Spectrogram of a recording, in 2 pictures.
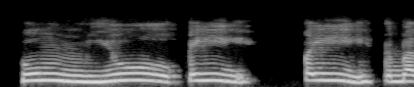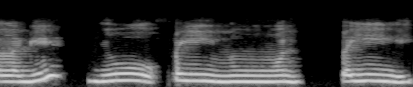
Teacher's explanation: Selain tebal itu domahnya dijelaskan lagi monyong bibirnya ya.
